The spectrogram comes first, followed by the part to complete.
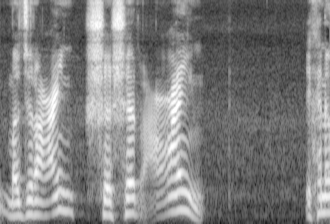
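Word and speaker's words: ع: এখানে উচ্চারণে খেয়াল করবেন একটি হচ্ছে এটি হচ্ছে হলকের মাঝখান থেকে উচ্চারণ করতে হয় চাপ দিয়ে অধিকাংশের একটা ভুল হয় আইন বলতে হবে আইন বলা যাবে না আইন বলতে হবে চাপ দিয়ে এবং হরফ দেখুন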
